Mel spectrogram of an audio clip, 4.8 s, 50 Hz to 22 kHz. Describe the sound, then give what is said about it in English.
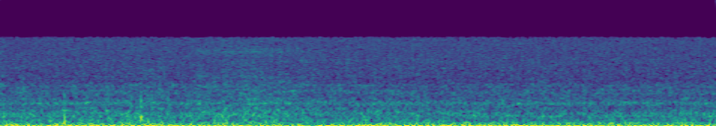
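Pumps and valves of a YSI IQ SensorNet P700 orthophosphate analyzer drawing liquid through tubes during an assembly check, a faint, steady low mechanical hum with a hiss above it. “When I start the cycle, what we will see is, one at a time, each pump and valve draw the liquid in.”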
